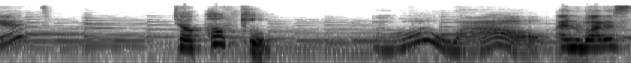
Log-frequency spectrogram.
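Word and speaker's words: 떡볶이: Tteokbokki.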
